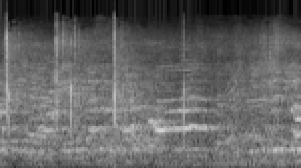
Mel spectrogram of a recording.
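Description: Young people's voices calling and chattering at once during a volleyball game on an open court, with a few sharp smacks in among them.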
